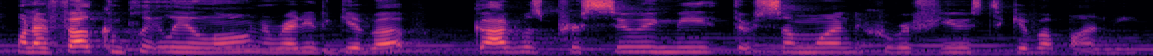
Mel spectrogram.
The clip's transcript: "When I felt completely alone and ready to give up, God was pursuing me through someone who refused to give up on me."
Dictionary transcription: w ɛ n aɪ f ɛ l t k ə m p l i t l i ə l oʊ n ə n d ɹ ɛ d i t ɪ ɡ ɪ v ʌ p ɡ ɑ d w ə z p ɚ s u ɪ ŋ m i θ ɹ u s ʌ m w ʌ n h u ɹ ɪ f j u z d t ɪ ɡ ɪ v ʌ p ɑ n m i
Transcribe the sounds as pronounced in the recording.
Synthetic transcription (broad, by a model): w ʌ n aɪ f ɛ l t k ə m p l i t l i ə l oʊ n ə n ɹ ɛ d i t ɪ ɡ ɪ v ʌ p ɡ ɑ d w ə z p ɚ s u ɪ ŋ m i θ ɹ u s ʌ m w ʌ n h u ɹ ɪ f j u z t ɪ ɡ ɪ v ʌ p n m i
